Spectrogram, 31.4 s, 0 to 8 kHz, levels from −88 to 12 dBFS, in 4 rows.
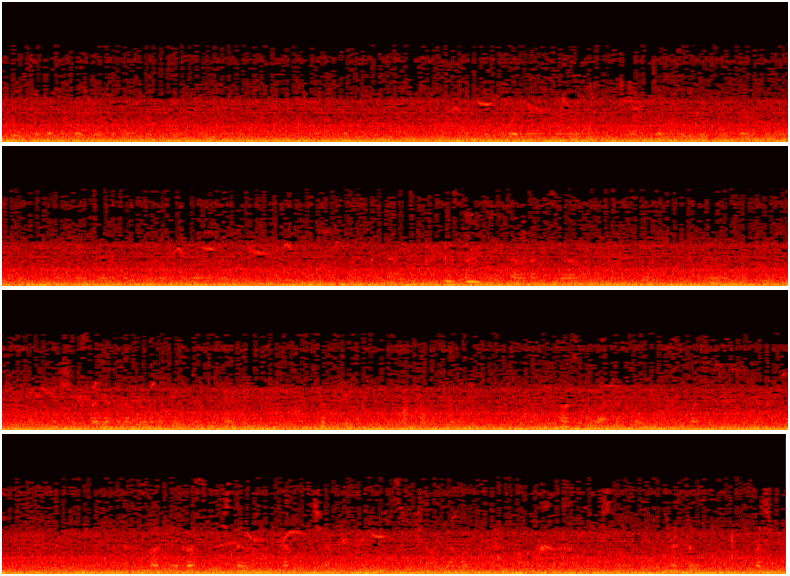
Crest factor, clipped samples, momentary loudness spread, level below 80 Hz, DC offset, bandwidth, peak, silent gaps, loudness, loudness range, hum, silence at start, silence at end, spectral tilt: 14 dB; under 0.1%; 2 LU; -32 dBFS; under 0.1%; 5.6 kHz; -16 dBFS; none; -33 LUFS; 1 LU; none; 0 s; 0 s; -12 dB/octave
